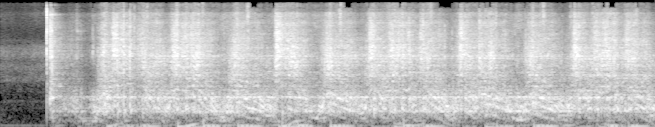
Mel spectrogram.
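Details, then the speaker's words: Engine on a project vehicle with a Quadrajet carburetor: short harsh crank, then lumpy pulsing run; starter sounds rough and tired, owner plans a mini starter. Poor-sounding starter cranking. "it's definitely going to get a mini starter cuz this don't sound very good let's try it again"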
